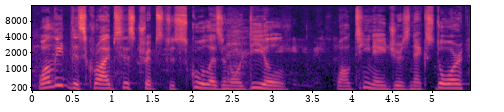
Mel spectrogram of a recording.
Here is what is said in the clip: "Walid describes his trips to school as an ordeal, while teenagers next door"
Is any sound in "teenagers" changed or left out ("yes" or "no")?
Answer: no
